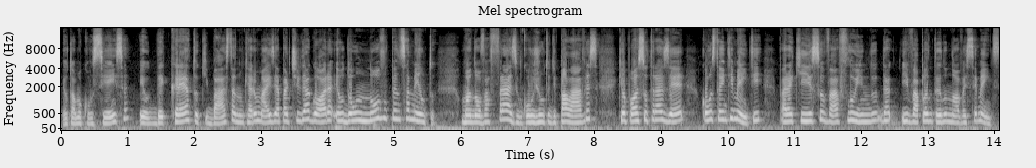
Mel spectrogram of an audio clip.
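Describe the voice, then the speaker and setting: A woman with a southern Brazilian accent, fairly high in pitch with ordinary pitch variation, on a very clean recording with a silent background. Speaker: behavioral therapist. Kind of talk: podcast interview testimony.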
